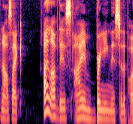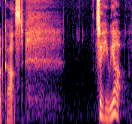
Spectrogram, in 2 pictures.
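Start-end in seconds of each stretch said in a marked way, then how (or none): none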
